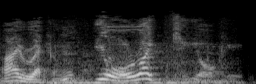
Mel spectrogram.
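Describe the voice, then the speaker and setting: An actor playing Morgan, a retired Welsh ex-detective who talks tersely and stubbornly, in a 1980s radio drama. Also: male voice, huge pitch swings, takes it slowly, a little mellow, heavily acted. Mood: brooding. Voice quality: terse, low-key, stubborn. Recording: radio drama with traffic noise.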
